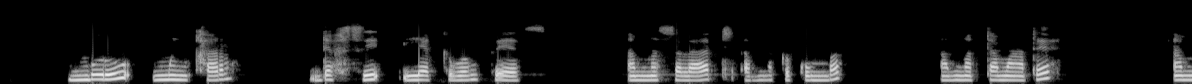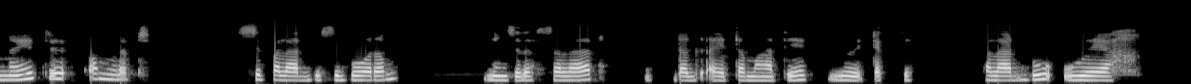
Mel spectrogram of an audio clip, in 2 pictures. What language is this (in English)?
Wolof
